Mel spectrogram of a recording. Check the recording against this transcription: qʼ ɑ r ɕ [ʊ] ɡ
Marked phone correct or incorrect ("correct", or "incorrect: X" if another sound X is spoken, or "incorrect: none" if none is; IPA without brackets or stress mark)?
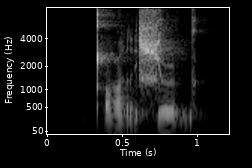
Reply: correct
